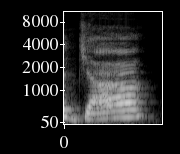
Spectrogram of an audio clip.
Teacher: ਹੋ ਬਣਾ ਦਿੰਦੇ ਆ ਪਰ ਜਜ ਨੂੰ ਜਿਹੜਾ ਕੰਨਾ ਲੱਗਾ ਹੋਇਆ ਕੰਨੇ ਦੀ ਮਾਤਰਾ ਦੀਰਘ ਮਾਤਰਾ ਵੱਡੀ ਮਾਤਰਾਹ ਤੋ ਇਹਦਾ ਪਾਠ ਜਾ ਇਹਨੂੰ ਲਮਕਾ ਸਕਦੇ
